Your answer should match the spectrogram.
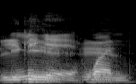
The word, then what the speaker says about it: Ligue 1: In Ligue 1. That's how you pronounce it. Ligue 1.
